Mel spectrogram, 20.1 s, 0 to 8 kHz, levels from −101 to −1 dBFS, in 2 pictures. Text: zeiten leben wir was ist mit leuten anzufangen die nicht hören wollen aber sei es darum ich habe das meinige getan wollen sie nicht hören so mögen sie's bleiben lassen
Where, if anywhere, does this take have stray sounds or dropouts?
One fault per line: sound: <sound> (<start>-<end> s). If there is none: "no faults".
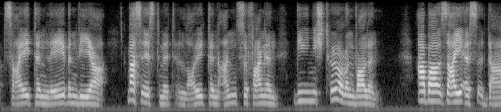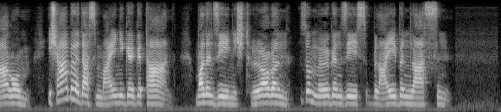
no faults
